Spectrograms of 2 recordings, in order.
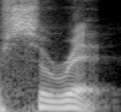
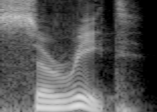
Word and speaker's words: Sarit: tutor her name was i called her surit surit i found out recently is sarit but guess what i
